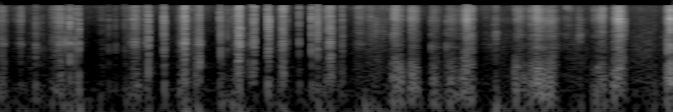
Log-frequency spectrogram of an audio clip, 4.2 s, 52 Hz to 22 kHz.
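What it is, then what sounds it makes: Faux leather box-shaped bag scratched with nails. Long acrylic nails scratch the front panel of a box-shaped yellow and white faux leather handbag shaped like a lemonade carton, about 20 cm tall, hollow and standing upright. A quick, steady run of dry, rasping strokes plays out with a muffled, low-heavy body, short bright streaks and no ring after each stroke.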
